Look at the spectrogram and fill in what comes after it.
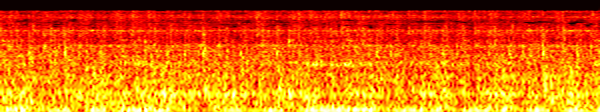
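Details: Ford Model A four-cylinder idling slow and slightly lumpy, starting to chug after the gas is cut at an in-series switch as it drains the carburettor bowl. Fuel starvation, running out until it dies.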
